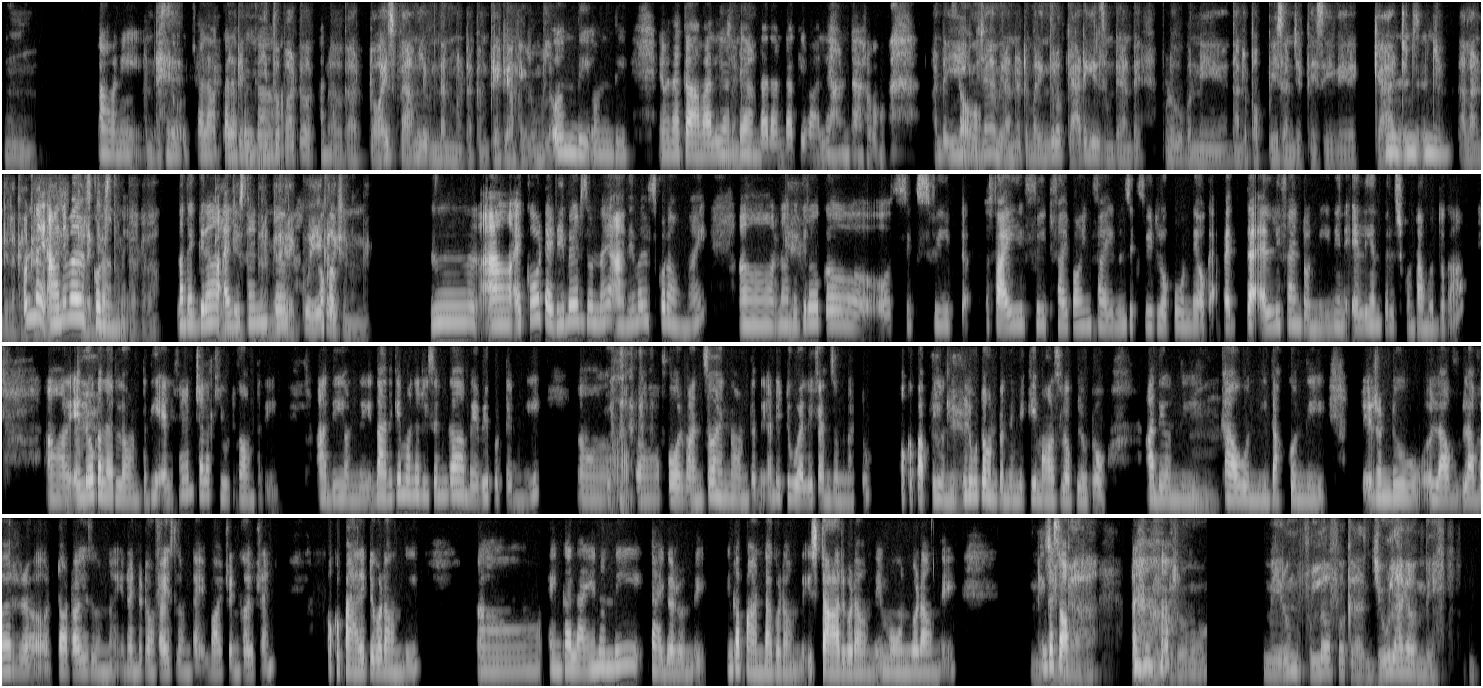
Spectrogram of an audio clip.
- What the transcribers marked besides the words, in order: in English: "సో"; in English: "కలర్ఫుల్‌గా"; in English: "టాయ్స్ ఫ్యామిలీ"; in English: "కంప్లీట్‌గా"; in English: "రూమ్‌లో"; giggle; in English: "సో"; in English: "కాటగరీస్"; in English: "పప్పీస్"; in English: "క్యాట్"; other noise; in English: "కలెక్ట్"; in English: "యానిమల్స్"; in English: "కలెక్ట్"; in English: "ఎలిఫెంట్"; in English: "కలెక్షన్"; in English: "టెడ్డీ బేర్స్"; in English: "యానిమల్స్"; in English: "సిక్స్ ఫీట్ ఫైవ్ ఫీట్, ఫైవ్ పాయింట్ ఫైవ్ సిక్స్ ఫీట్"; in English: "ఎలిఫెంట్"; in English: "యెల్లో కలర్‌లో"; in English: "ఎలిఫెంట్"; in English: "క్యూట్‌గా"; in English: "రీసెంట్‌గా బేబీ"; laugh; in English: "ఫోర్ మంత్స్"; in English: "టు ఎలిఫెంట్స్"; in English: "పప్పీ"; in English: "కౌ"; in English: "డక్"; in English: "లవ్ లవర్ టార్టోస్"; in English: "బాయ్ ఫ్రెండ్, గర్ల్ ఫ్రెండ్"; in English: "ప్యారట్"; in English: "లయన్"; in English: "టైగర్"; in English: "పాండ"; in English: "స్టార్"; tapping; in English: "మూన్"; other background noise; in English: "సాఫ్ట్"; giggle; in English: "రూమ్ ఫుల్ ఆఫ్"
- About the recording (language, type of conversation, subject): Telugu, podcast, నీ అల్మారీలో తప్పక ఉండాల్సిన ఒక వస్తువు ఏది?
